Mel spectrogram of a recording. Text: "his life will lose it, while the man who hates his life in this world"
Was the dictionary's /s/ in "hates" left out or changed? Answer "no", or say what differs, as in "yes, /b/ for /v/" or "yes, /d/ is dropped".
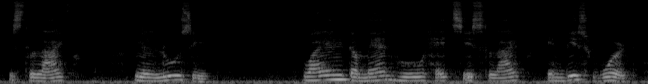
no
